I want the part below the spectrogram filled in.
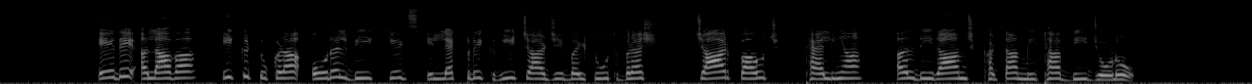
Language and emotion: Dogri, neutral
